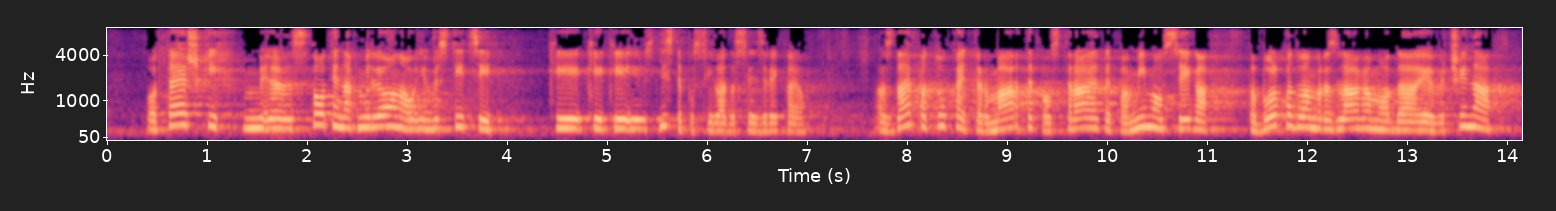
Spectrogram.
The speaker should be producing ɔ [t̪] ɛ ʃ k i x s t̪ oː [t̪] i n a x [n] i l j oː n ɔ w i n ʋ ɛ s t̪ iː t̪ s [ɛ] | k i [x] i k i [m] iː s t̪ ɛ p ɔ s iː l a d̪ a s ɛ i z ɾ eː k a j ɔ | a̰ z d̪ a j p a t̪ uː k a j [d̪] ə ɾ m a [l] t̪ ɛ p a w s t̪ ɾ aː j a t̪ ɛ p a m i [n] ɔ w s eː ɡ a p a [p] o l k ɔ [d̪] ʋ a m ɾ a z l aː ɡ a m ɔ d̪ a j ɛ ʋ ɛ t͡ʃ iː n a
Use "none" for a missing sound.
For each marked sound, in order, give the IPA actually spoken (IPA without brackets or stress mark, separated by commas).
t̪, t̪, m, i, k, n, t̪, ɾ, m, b, t̪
